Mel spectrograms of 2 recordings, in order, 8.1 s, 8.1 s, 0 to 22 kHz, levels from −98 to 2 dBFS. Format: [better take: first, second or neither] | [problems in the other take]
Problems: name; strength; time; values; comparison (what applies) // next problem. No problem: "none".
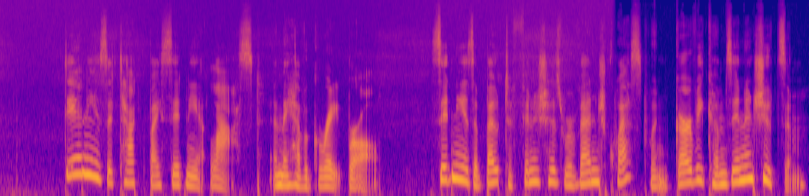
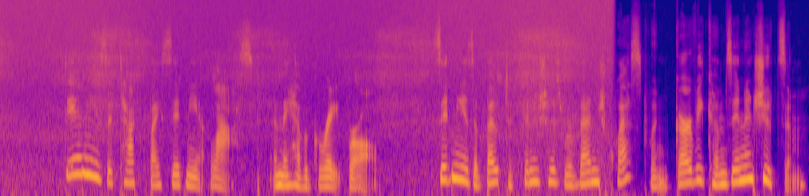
first | hiss; loud; until 6 s; 7 dB below the speech; faint in the first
